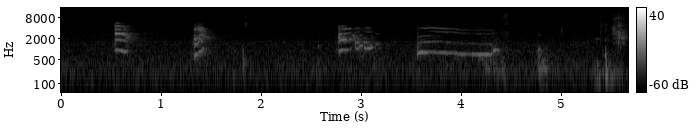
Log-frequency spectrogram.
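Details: Mu, a rescued former stray kitten, complains to the older cat Yamato at their first meeting: six short, bright meows at irregular intervals, one drawn out and steady for most of a second, over faint background hiss.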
